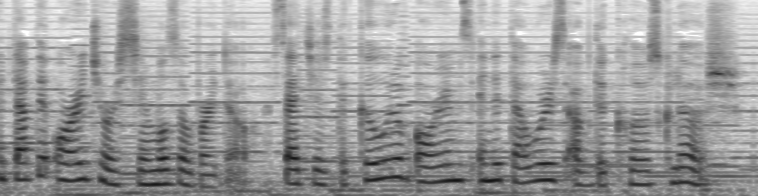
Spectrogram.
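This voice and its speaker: A woman's voice: medium pitch, moderate pace. A young woman reading a scripted voice-over as the narrator of a travel guide. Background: background music.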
